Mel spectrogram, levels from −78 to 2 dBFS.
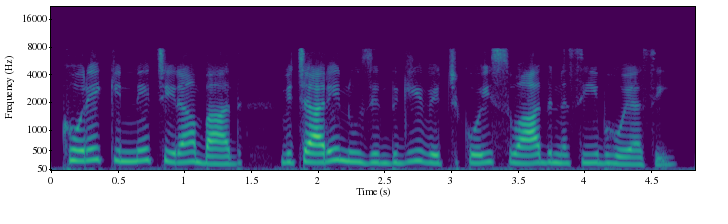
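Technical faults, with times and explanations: There are no technical faults to list, so no times or explanations apply.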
